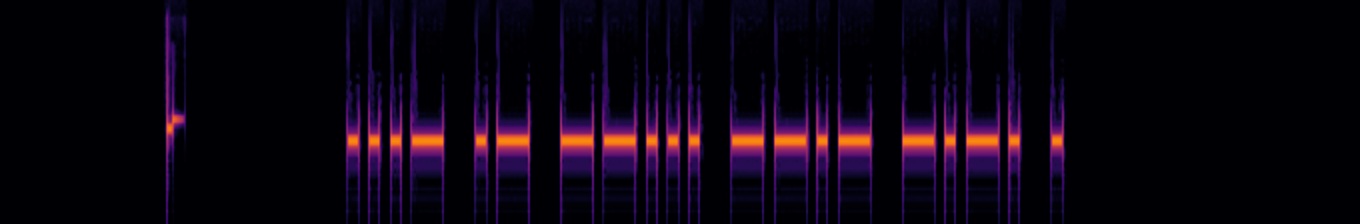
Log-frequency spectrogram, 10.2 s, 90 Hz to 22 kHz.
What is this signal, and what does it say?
Morse code, heard as a keyed tone, about 15 wpm, 700 Hz. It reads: VA7QCE
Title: Call Signs Repeated 3x - 15wpm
